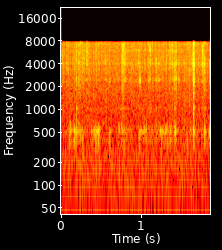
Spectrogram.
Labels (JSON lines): {"label": "ambient", "recorder": "HydroMoth"}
